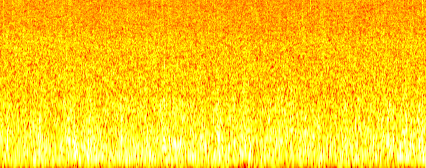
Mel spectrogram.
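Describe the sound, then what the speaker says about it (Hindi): Steady, heavy rain pours down with a dense, even hiss throughout, no voices or other sounds breaking through. "लेकिन बाहर बारिश हो रही है।"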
